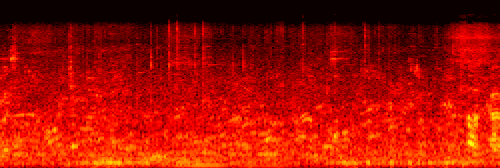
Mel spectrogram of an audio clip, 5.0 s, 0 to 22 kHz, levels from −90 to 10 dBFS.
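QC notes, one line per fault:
Throughout: noise suppressor applied to music or sounds. A suppression stage tuned for speech stays active across the whole clip, treating steady tones, ambience and decay tails as background noise to be removed. As the sound settles into sustained content, the processor turns it down, then releases when the signal changes again, so the level swings by roughly 5 dB. That repeated dipping and recovery is heard as pumping, with held parts and tails sounding thinned.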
